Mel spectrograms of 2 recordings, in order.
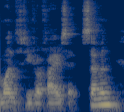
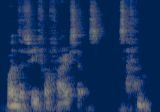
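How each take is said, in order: First: Said in the usual way. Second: Whispered count. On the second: Shown as a demonstration. Counting again, hushed.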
